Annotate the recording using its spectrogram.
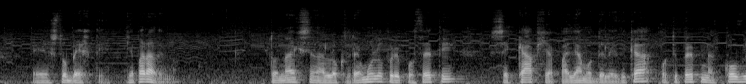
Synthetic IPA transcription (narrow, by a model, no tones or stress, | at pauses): st̪o̞be̞xt̪ḭʝɐpɐɾɐðḭɣmɐ̰ | t̪o̞nɐçi̥se̞nɐlo̞kt̪ɾe̞mulo̞pɾo̞ipo̞θe̞t̪i | se̞kɐpçɐ̰pɐʎɐmo̞d̪e̞lɐiðikɐo̞̰t̪ipɾe̞pinɐko̞vi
